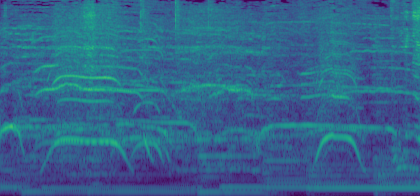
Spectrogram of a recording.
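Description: Live R&B concert music: sustained low chords that change every second or two, with high wordless whoops rising, holding and falling over them.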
